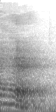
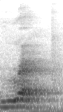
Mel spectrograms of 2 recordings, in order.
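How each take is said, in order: First: It begins with a breathy H-like sound. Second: It begins with an English R sound. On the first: The speaker calls it wrong. "Não é ré. ... Se fosse ré, restaurant começaria com H" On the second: The speaker calls it right. "Mas é com R"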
